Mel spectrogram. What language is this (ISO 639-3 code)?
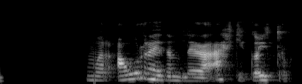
isl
